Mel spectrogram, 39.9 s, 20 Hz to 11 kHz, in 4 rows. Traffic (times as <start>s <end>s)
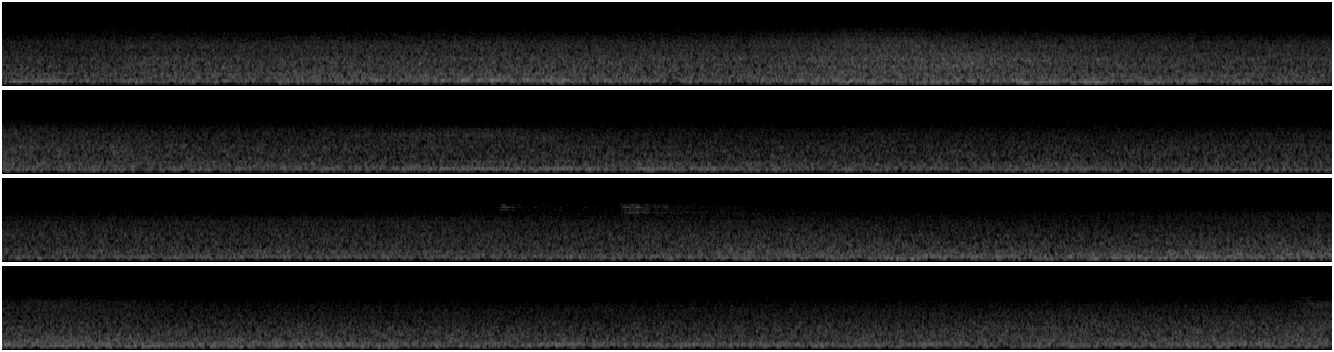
19.3s 39.9s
